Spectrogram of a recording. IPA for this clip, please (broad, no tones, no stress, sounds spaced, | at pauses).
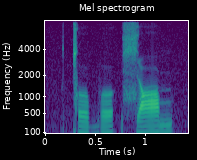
ǀ o b o | ɕ ɑ m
